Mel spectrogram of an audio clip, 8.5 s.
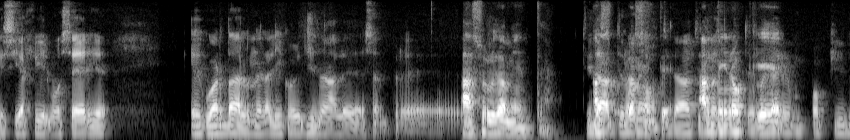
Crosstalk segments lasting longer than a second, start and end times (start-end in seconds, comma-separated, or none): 5.8-7.9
